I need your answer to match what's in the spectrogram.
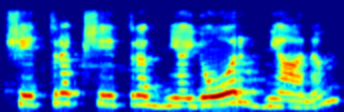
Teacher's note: there is a ra here between yo and jna, that should be chanted clearly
